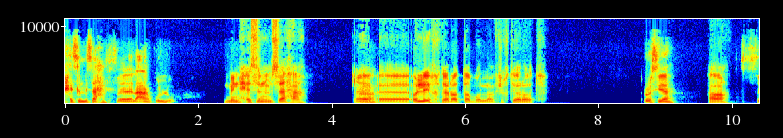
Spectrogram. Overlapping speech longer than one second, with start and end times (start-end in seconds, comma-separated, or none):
none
